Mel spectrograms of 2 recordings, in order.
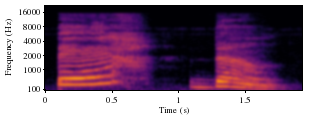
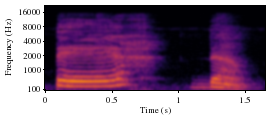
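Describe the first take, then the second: Both takes have the same delivery.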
